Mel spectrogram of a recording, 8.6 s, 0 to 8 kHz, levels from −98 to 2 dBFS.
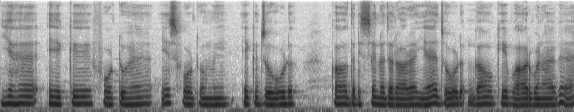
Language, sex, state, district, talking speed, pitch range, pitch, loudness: Hindi, male, Bihar, Vaishali, 165 wpm, 130-145 Hz, 135 Hz, -16 LUFS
